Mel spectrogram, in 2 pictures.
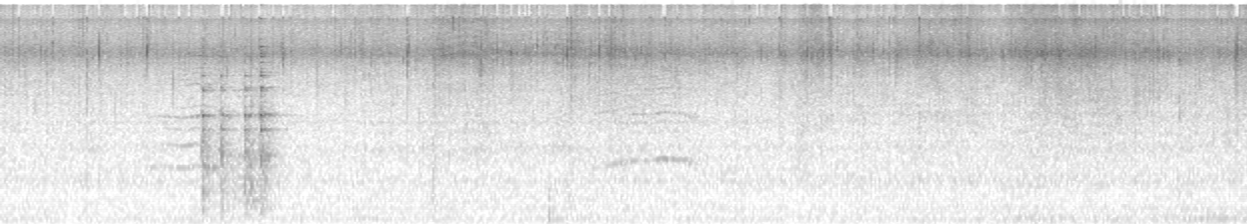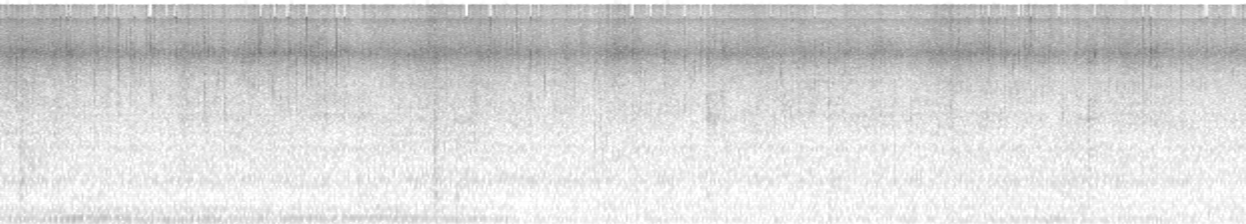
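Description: Chopped tomatoes fry with garlic in a pan for a bell pepper and minced meat dish, giving a continuous, even sizzle. A few light clinks of stirring come near the start.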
